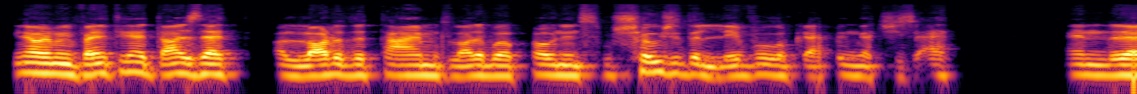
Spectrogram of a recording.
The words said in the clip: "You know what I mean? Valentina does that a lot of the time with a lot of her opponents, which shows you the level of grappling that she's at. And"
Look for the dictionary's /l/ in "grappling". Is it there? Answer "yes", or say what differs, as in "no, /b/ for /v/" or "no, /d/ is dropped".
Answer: no, /l/ is dropped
